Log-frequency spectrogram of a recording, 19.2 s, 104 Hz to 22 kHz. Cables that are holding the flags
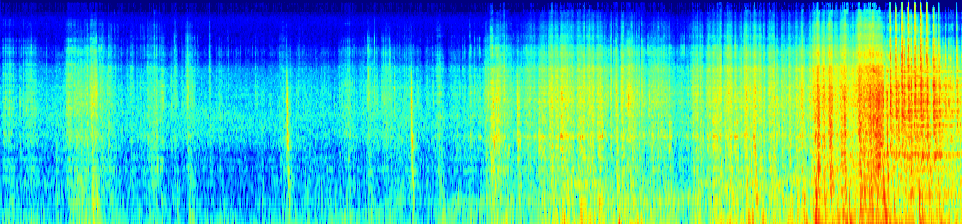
9.7s 19.2s

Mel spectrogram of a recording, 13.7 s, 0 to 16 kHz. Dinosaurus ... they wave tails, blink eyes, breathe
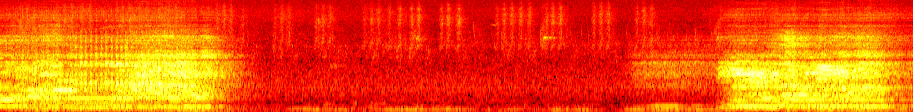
9.4s 13.7s

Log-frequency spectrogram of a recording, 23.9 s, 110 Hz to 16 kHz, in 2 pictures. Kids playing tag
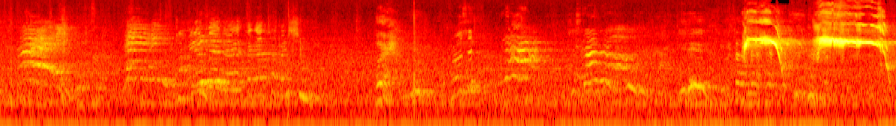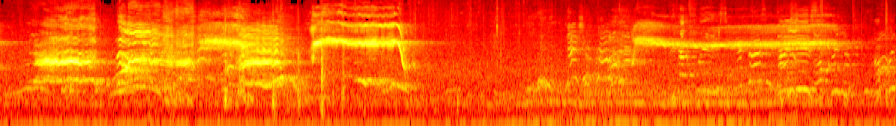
6.8s 23.9s

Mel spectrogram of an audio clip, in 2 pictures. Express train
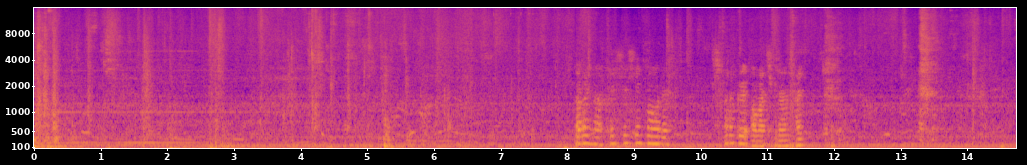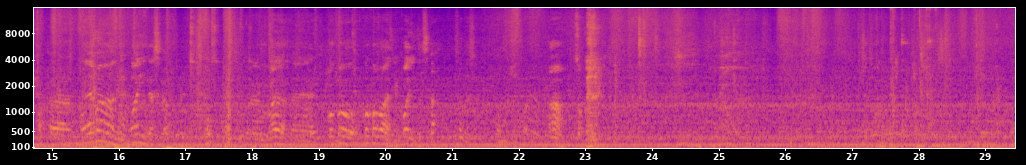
0.0s 13.0s

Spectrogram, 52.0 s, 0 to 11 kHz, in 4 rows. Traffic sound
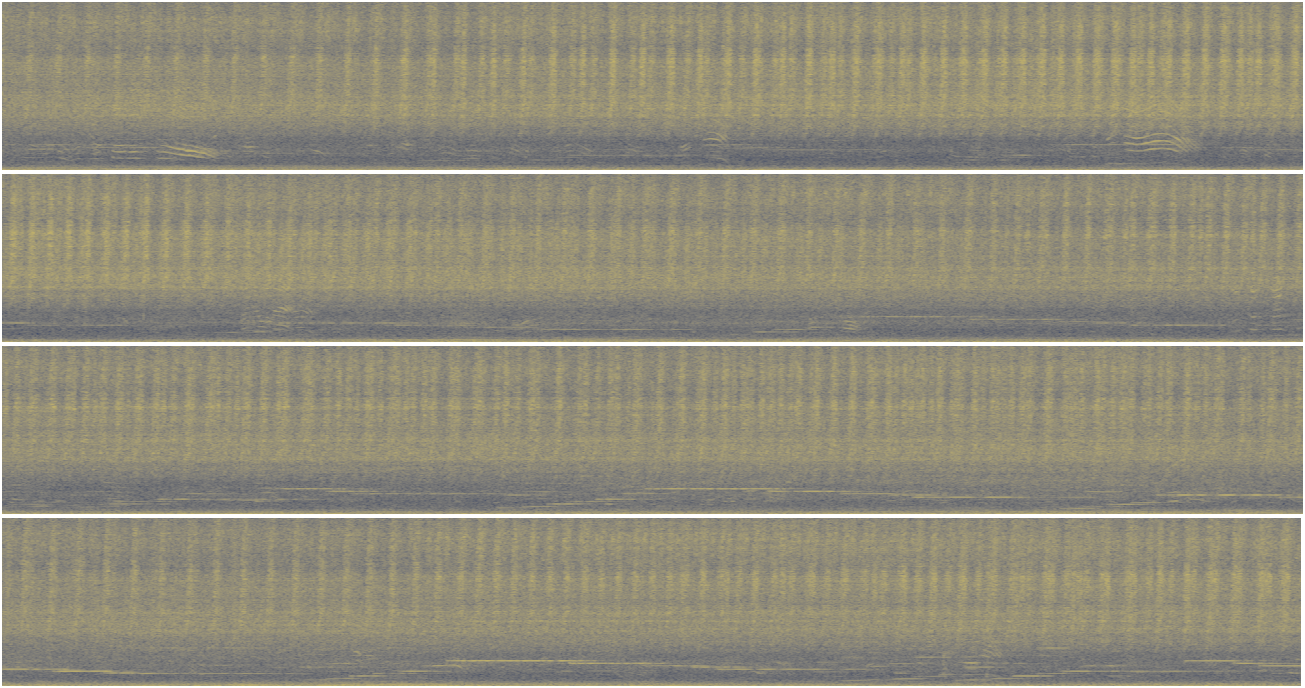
14.4s 51.9s

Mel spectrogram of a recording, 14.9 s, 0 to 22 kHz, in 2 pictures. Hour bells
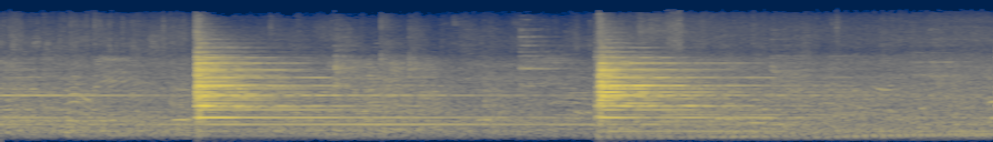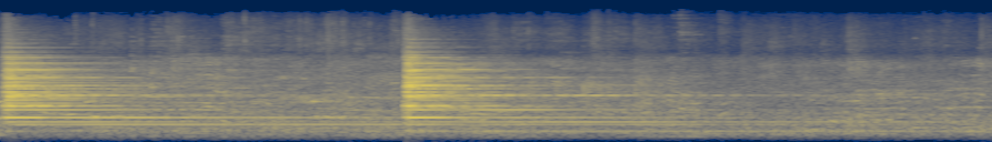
1.4s 12.8s

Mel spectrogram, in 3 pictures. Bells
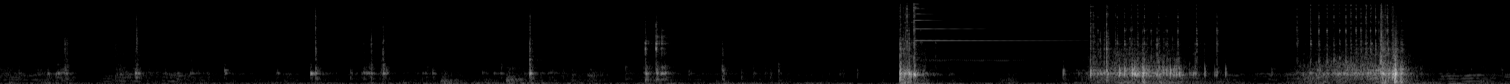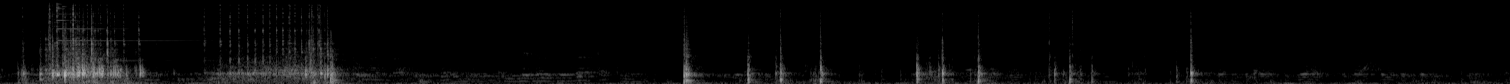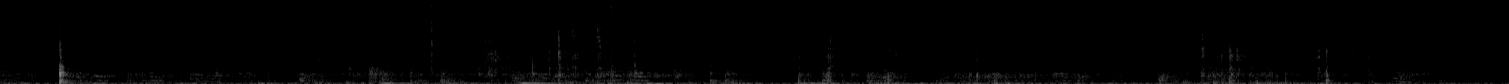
9.0s 11.5s

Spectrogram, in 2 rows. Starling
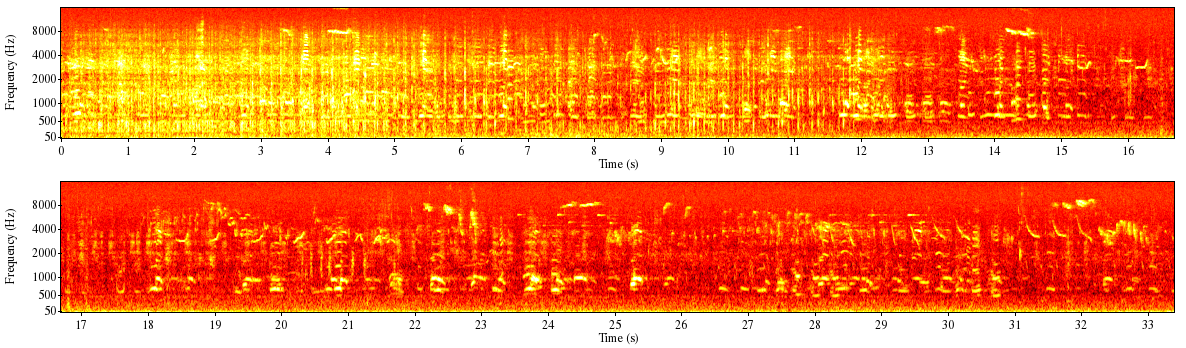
0.0s 12.2s

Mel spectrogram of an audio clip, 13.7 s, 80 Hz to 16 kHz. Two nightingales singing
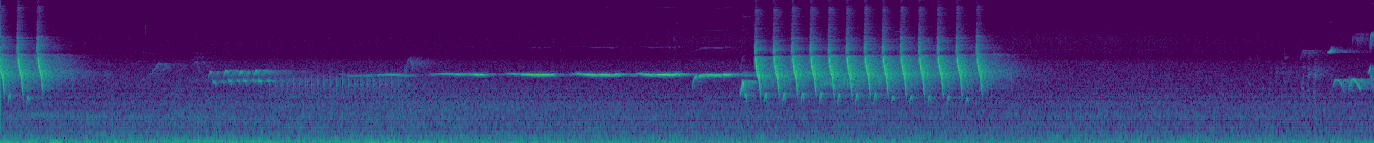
0.0s 0.8s, 1.6s 10.2s, 12.8s 13.7s

